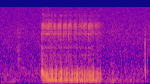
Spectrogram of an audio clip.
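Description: A French Bulldog gives a single rough, rattling snore lasting under a second.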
